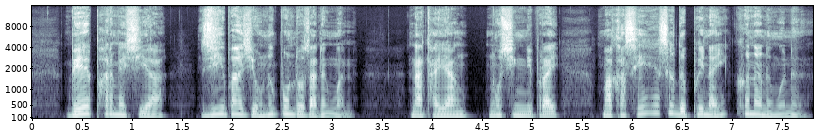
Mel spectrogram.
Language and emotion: Bodo, fearful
